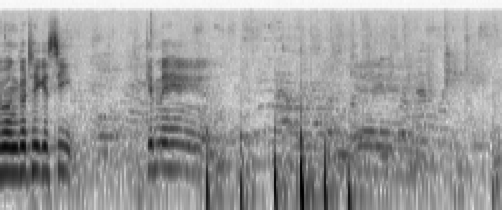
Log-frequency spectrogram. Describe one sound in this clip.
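Children's footsteps thump on a wooden floor.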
